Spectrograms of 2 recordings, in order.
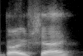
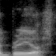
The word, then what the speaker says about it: brioche: Is it brochet? Is it a brochet bun? – Brioche. – A brioche bun.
